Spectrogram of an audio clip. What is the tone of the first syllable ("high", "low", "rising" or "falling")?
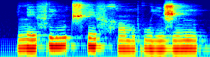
rising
